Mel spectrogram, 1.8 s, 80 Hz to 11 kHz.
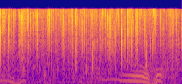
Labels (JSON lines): {"label": "biophony, cascading saw", "recorder": "SoundTrap 600 or HydroMoth"}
